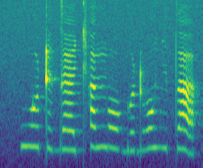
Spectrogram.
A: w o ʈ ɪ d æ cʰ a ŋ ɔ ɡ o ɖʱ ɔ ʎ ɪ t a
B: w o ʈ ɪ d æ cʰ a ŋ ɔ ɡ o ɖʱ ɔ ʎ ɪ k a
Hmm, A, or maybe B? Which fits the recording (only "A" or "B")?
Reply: A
